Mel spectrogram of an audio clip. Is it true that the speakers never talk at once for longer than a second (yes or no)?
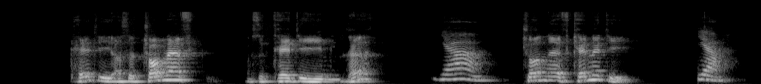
yes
